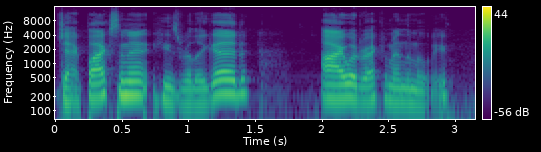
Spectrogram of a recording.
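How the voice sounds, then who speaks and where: With an American accent, a woman speaks in a normal speaking voice, pitched fairly low, with lively intonation and a dry, close sound with no echo on a very clean recording with a silent background. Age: 30s. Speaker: podcast co-host. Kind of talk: casual chat. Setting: studio.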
